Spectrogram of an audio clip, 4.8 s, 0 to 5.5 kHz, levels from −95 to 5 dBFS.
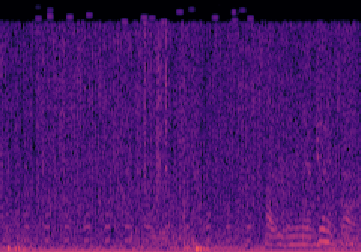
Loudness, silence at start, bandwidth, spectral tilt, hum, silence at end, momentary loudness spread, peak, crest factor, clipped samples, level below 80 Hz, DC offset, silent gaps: -46 LUFS; 0 s; 5.4 kHz; -4.5 dB/octave; none; 0 s; 7 LU; -26 dBFS; 18 dB; under 0.1%; -52 dBFS; 0.4%; none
